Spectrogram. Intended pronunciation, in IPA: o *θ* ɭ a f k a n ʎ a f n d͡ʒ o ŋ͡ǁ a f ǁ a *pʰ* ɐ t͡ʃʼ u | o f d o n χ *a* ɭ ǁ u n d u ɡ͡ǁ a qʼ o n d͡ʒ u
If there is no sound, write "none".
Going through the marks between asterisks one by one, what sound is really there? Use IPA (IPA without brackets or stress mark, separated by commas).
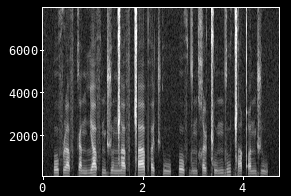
f, pʰ, ɐ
